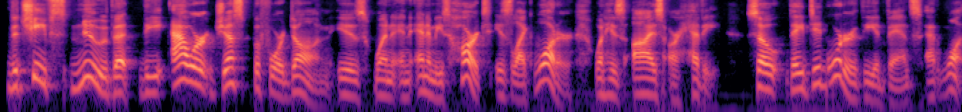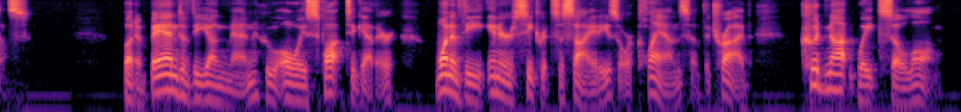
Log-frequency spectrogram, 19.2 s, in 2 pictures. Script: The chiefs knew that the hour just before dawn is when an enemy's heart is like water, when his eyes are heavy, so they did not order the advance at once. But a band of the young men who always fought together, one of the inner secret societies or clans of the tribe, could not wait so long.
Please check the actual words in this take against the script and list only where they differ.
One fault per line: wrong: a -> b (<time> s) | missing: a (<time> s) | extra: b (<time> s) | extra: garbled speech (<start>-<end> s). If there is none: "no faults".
missing: not (8.3 s)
